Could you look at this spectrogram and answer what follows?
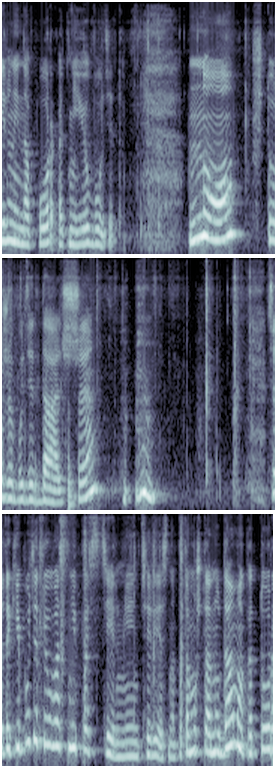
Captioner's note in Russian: откашливается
